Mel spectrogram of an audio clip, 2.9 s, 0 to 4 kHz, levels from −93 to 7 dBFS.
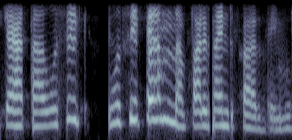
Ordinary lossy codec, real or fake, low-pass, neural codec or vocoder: none; fake; 3.6 kHz; codec, 24 kHz, 1.5 kbps, HILCodec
